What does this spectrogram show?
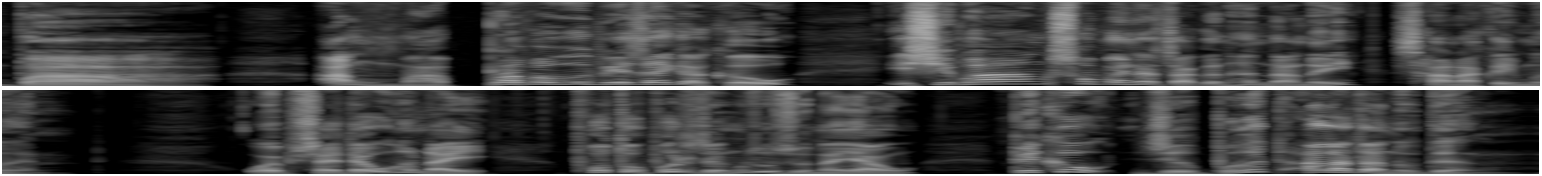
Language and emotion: Bodo, surprised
